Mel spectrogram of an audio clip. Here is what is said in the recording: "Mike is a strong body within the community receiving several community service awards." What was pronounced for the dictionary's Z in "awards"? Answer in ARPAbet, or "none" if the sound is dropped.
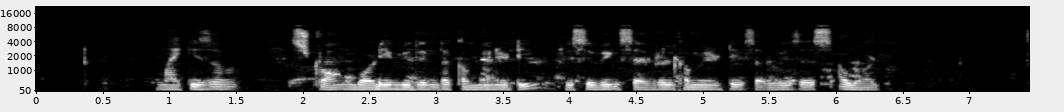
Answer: none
